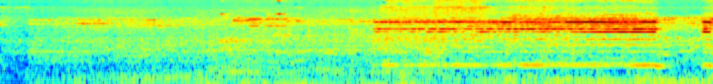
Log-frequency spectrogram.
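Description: Motorbike and car engines hum in nearby traffic.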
